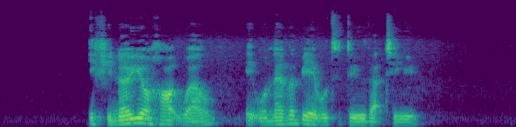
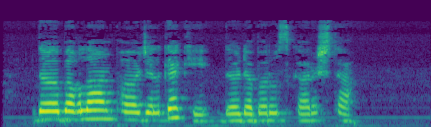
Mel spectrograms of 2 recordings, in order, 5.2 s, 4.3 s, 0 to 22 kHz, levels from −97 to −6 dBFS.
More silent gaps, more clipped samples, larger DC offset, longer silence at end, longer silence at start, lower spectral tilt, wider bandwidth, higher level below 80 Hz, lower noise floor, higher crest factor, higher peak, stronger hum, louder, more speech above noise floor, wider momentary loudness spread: neither; neither; neither; first, 1 s vs 0.8 s; first, 0.9 s vs 0.35 s; first, -5 dB/octave vs -3.5 dB/octave; first, 13.5 kHz vs 11.5 kHz; second, -72 dBFS vs -60 dBFS; first, -86 dBFS vs -60 dBFS; about the same, 20 dB vs 16 dB; second, -12 dBFS vs -6 dBFS; neither; second, -30 LUFS vs -21 LUFS; first, 56 dB vs 39 dB; about the same, 14 LU vs 16 LU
